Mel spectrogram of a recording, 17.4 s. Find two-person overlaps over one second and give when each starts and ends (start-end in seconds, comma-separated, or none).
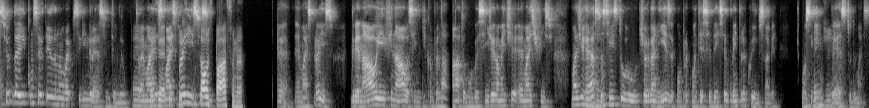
2.6-4.3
